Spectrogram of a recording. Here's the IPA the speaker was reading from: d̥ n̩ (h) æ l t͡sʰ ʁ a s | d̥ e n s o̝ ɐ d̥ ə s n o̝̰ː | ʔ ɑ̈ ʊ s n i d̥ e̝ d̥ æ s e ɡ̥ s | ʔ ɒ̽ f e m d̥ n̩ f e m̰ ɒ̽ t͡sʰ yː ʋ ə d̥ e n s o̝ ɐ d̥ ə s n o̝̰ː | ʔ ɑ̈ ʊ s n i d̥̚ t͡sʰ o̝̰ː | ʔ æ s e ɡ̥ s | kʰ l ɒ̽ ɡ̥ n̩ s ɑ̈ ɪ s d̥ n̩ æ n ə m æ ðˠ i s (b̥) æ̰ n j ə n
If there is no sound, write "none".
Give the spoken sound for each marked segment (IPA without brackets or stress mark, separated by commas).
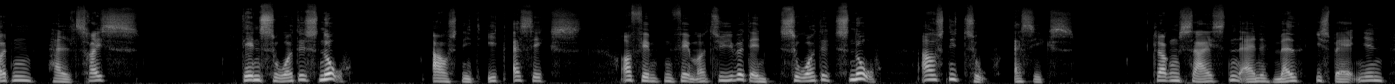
h, b̥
